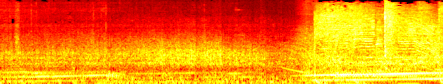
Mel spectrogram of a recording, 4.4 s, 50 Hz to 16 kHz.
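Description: BMW M2's turbocharged straight-six accelerating: the engine note rises, drops at an upshift about a second in, then comes in much louder and climbing again about three seconds in. Music plays underneath.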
